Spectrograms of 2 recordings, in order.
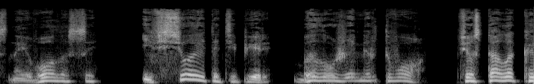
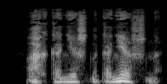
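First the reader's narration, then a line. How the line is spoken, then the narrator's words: Whispered mutter. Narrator (Russian): шепотом пробормотал граф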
